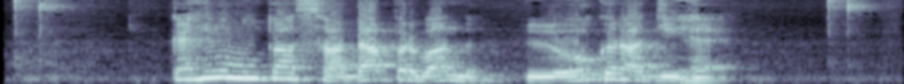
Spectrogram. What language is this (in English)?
Punjabi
